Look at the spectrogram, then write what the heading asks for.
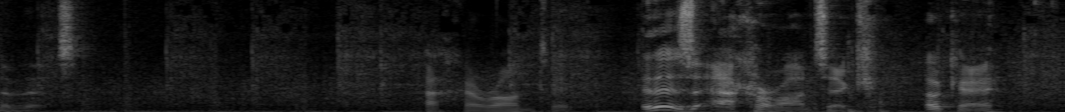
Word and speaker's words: Acherontic: What is the pronunciation of this? Acherontic. It is Acherontic.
